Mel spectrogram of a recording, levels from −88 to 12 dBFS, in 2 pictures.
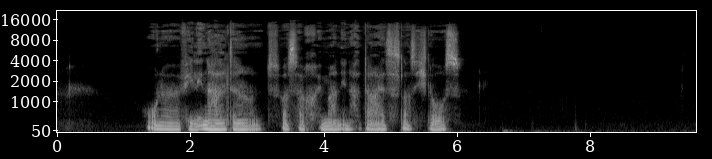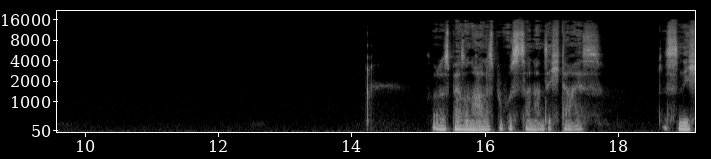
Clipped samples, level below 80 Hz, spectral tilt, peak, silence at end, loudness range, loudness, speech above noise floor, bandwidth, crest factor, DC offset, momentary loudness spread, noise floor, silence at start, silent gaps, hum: under 0.1%; -54 dBFS; -3.5 dB/octave; -8 dBFS; 0 s; 5 LU; -27 LUFS; 47 dB; 16.5 kHz; 24 dB; under 0.1%; 10 LU; -74 dBFS; 1.35 s; none; none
